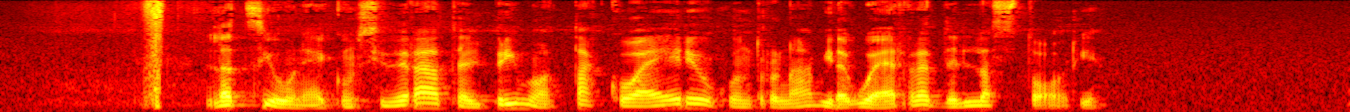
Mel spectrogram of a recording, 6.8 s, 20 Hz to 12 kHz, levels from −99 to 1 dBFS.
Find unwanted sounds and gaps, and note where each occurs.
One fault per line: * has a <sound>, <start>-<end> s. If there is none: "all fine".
all fine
